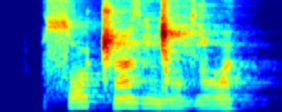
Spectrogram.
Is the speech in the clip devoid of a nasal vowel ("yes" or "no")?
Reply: no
